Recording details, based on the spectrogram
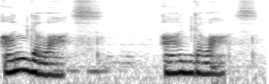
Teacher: So one other thing to point out is that we have a gamma together here. And when a gamma comes together, it makes an NG sound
